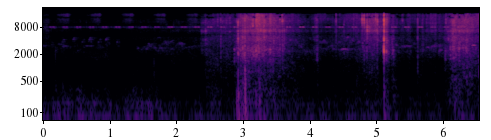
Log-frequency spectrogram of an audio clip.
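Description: Faint outdoor background with a brief rustle of brush and leaves about halfway through, and a single sharp click near the end.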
